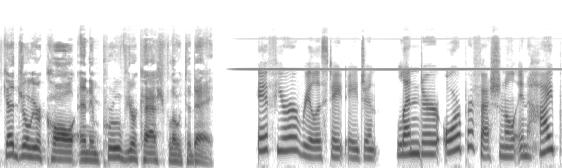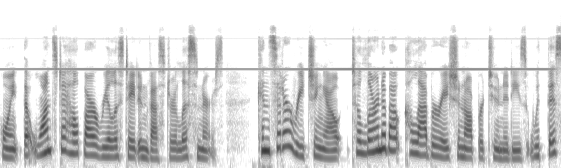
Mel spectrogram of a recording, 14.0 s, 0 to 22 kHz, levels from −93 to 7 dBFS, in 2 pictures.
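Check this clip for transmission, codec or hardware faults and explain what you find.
There is one fault in this speech clip: a feedback whistle from 2.81 s through to the end. A thin, steady tone near 4.7 kHz sits behind the speech, roughly 20 dB quieter than it, and swells and fades slowly in level. The likely cause is a loudspeaker-to-microphone loop held just at the edge of feedback, so one frequency keeps ringing without building up. That wavering, and its failure to grow into a runaway howl, set it apart from a fixed electrical tone.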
